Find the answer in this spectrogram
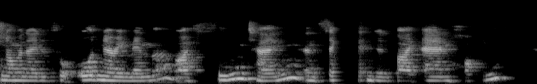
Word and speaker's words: Fung Tang: Did I pronounce that properly? Yeah. Yeah. Fung Tang nominated for Vice President by Anne Hocking, seconded by Paul Spence.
